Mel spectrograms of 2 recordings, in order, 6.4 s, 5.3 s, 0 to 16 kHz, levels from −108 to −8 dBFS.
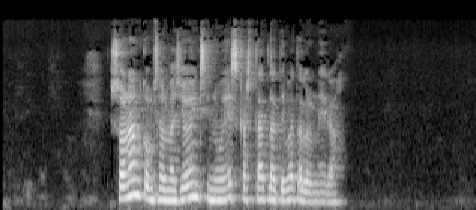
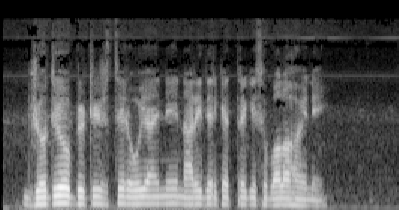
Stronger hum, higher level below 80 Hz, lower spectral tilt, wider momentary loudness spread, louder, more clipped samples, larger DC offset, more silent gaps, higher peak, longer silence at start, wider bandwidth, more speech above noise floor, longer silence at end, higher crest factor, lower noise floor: neither; second, -64 dBFS vs -52 dBFS; second, -4 dB/octave vs -8.5 dB/octave; about the same, 14 LU vs 14 LU; about the same, -20 LUFS vs -22 LUFS; neither; neither; neither; about the same, -4 dBFS vs -4 dBFS; first, 1.5 s vs 0.3 s; first, 11 kHz vs 9.2 kHz; first, 53 dB vs 40 dB; first, 1.8 s vs 1 s; about the same, 18 dB vs 18 dB; first, -74 dBFS vs -62 dBFS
